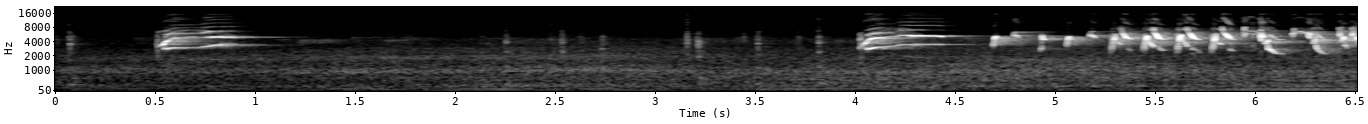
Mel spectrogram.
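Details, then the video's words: Grey-crowned goldfinch song in 2019: bright twittering phrases high in pitch, a short burst, a pause of about three seconds, then a longer run of rapid tinkling, trilled notes. "Седоголовой щегол"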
